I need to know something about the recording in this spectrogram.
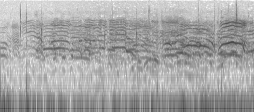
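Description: Young women shout to each other across an open playing field.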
